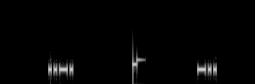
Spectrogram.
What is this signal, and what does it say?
Morse code, heard as a keyed tone, about 45 wpm, 700 Hz. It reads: F D
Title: Single Letters - Rapid-Fire 45wpm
